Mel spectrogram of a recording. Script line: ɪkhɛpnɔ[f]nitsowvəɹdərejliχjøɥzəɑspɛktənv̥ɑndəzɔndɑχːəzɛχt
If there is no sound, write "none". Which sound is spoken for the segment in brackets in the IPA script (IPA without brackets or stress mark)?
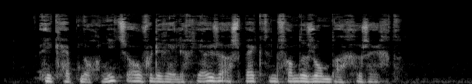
χ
